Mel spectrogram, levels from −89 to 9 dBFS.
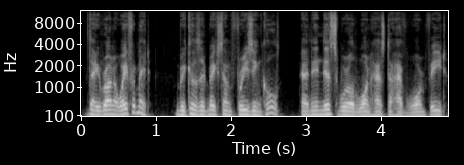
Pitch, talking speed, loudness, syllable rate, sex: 130 Hz, 255 wpm, -17 LUFS, 6.5 syllables/s, male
